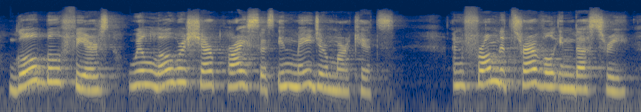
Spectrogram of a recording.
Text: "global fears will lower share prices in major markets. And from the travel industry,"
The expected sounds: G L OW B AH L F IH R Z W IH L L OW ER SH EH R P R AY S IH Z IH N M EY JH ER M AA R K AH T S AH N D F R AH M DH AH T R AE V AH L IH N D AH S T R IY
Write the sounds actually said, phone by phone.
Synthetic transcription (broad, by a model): G L OW B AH L F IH R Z W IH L L OW ER SH EH R P R AY S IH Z IH N M EY JH ER M AA R K AH T S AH N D F R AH M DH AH T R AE V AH L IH N D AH S T R IY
